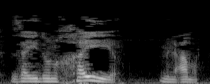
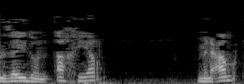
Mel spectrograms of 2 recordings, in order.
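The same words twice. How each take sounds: First: "خير" starting straight on the kh, drawn out slowly; lightened, hamza dropped. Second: "أخير" opening on a glottal "a"; full form with hamza. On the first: Teacher showing how Arabs lighten the word, hamza dropped. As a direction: say "خير" as "khayr", without the opening "a". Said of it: "نتخفف من الكلمة". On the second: Teacher giving the heavy original form, hamza sounded. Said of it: "فنحذف منها الهمزة". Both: Shown as a demonstration.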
